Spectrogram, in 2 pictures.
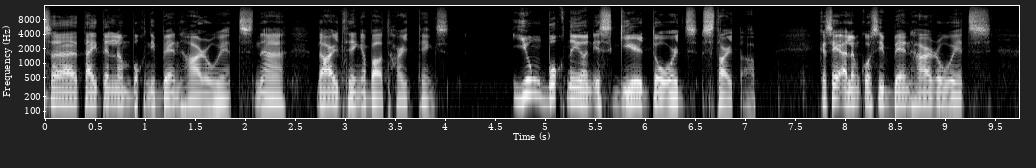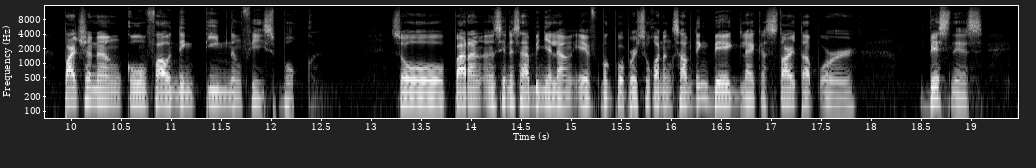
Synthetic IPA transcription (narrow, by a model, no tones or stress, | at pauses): sɐt̪ajt̪ɛlnɐŋbʊk̚nɪbɛnɦaɹowɪt̪snɐd̪ɐhaɹd̪̚θɪ̃ŋɐbawt̪̚haɹd̪̚θɪ̃ŋs | jʊŋbʊknɐjo̞nɪsɡɪɹd̪̚t̪owɐɹd̪st̪aɹt̪ʔɐp̚ | kɐsɛʔɐlamkosɪbɛnɦaɹowɪt̪s | paɹt̪ʃanɐŋkomfawnd̪ɪŋt̪imnɐŋfejsbʊk̚ | sopaːɾɐŋʔɐŋsɪnaːsaːbɪɲɐlɐŋʔɪfmɐɡ̚pɐpɛɹsuːkɐnɐŋsɐmt̪ɪŋbɪɡ̚lajkɐst̪aɹt̪ɐpoɹ | bɪsnɛs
